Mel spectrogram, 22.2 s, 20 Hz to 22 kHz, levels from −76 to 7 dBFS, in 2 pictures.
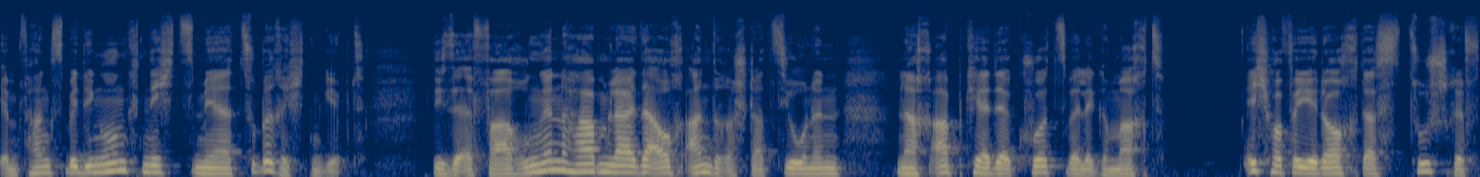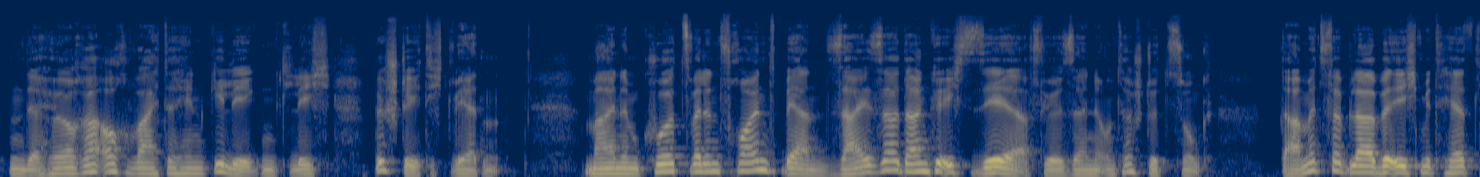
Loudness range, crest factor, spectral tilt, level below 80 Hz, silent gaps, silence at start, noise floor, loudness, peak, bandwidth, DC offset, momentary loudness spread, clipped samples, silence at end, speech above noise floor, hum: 3 LU; 18 dB; -6 dB/octave; -62 dBFS; none; 0 s; -68 dBFS; -24 LUFS; -6 dBFS; 16 kHz; under 0.1%; 10 LU; under 0.1%; 0 s; 44 dB; none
